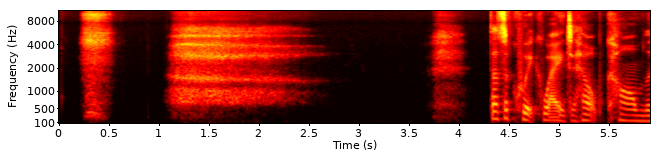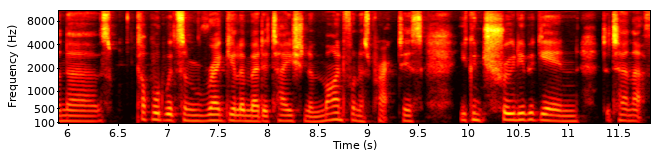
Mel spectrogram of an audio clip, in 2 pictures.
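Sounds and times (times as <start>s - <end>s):
long breathy exhale through the mouth of a physiological sigh: 0.2s - 2.6s
short sharp nasal inhale of a physiological sigh: 0.2s - 2.7s
speech: 4.4s - 11.8s.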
